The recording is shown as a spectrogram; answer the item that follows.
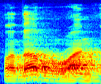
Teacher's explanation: വബർ എന്നിങ്ങനെ വിറപ്പിച്ച് കൂടുതൽ റാഇകളെ ഉച്ചരിക്കരുത് എന്നർത്ഥം. വബർവാൻ ഒറ്റ റാഇ തഫ്ഖീമോടുകൂടി ഉച്ചരിക്കുക, തടിപ്പിച്ച് സ്വരഭാരത്തോടെ ഉച്ചരിക്കുക. അതിലുള്ള തൻവീനാകട്ടെ അതിനെ ഇഖ്ലാബ് ചെയ്യണം, മീമാക്കി മാറ്റണം.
